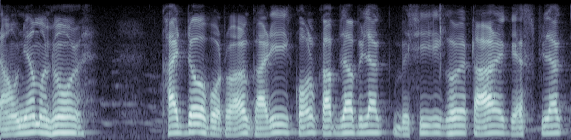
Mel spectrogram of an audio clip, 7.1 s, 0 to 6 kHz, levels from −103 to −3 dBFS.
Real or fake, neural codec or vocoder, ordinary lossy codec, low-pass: real; none; none; 5.4 kHz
